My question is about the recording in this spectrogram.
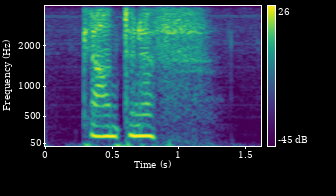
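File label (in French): "quarante-neuf", French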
